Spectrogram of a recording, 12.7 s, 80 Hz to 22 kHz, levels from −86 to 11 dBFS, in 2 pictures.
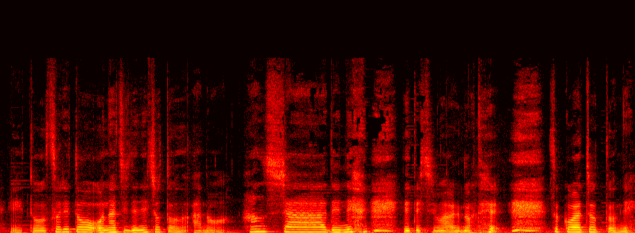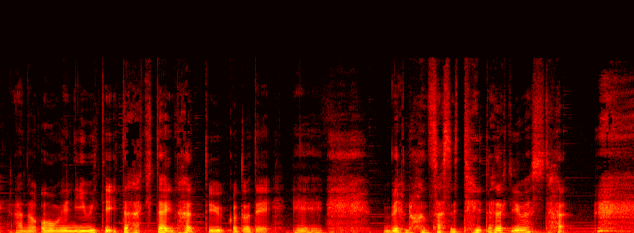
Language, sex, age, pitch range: Japanese, female, 50-69, 170-215 Hz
